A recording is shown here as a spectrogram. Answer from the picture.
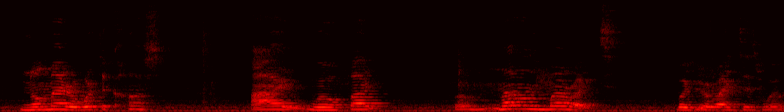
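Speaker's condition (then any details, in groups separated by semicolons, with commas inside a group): Cerebral palsy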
